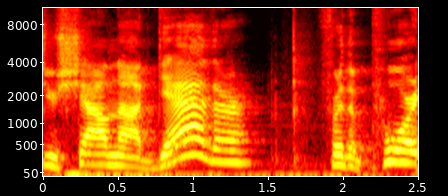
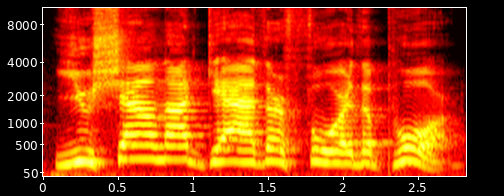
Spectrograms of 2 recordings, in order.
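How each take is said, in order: First: There is a pause between gather and for. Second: There is no pause between gather and for. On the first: The poor are the ones the gleanings are left for. "Not uh, the, the, the corner of the field" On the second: One may not gather the gleanings on behalf of the poor. "reading it as though there were no break in the middle"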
